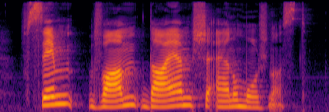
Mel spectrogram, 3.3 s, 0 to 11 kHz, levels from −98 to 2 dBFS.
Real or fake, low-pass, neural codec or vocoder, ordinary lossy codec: real; 9.9 kHz; none; none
